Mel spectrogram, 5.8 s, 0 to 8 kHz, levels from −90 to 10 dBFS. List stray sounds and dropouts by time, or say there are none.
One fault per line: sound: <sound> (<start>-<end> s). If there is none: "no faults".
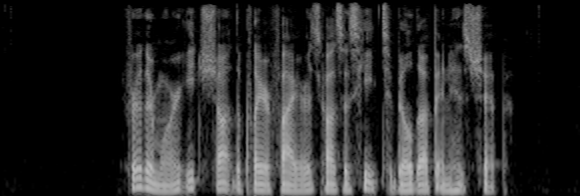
no faults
